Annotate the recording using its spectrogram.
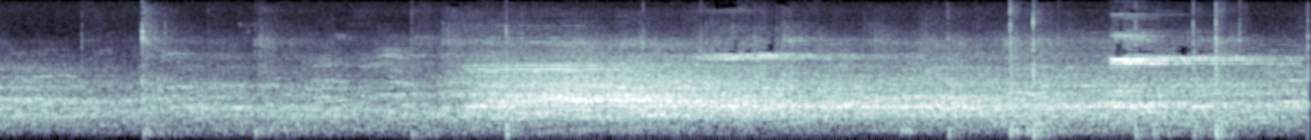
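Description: Echoing gymnasium din during a volleyball match: crowd voices and chatter, with scattered thuds of balls hitting hands and the hardwood floor. The crowd noise swells a couple of seconds in, and a short high whistle sounds near the end.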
